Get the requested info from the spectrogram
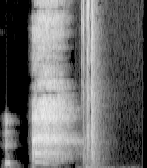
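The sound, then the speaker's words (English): A house's front door creaks as it swings, then shuts with a solid thump, followed by a brief faint rattle as the door is locked. No one speaks. “Go ahead and make yourself comfortable while I lock the door.”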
